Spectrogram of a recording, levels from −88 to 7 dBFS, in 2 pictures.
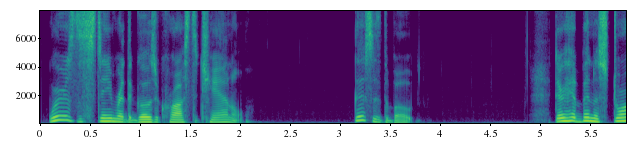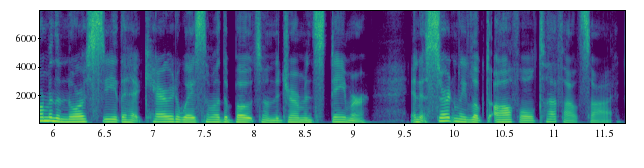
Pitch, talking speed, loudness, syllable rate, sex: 165 Hz, 210 wpm, -17 LUFS, 6.5 syllables/s, female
